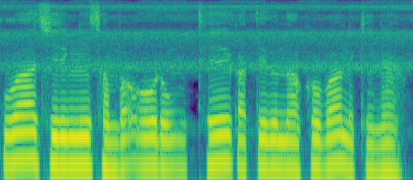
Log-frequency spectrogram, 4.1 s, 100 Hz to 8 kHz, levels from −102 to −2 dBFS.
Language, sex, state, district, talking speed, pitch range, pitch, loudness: Garo, male, Meghalaya, South Garo Hills, 100 wpm, 130-145 Hz, 135 Hz, -14 LUFS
